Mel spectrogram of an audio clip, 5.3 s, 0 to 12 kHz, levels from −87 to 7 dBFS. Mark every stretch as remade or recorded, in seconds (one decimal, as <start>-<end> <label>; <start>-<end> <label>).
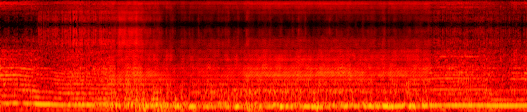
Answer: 0.0-1.1 recorded; 1.1-4.3 remade; 4.3-5.3 recorded

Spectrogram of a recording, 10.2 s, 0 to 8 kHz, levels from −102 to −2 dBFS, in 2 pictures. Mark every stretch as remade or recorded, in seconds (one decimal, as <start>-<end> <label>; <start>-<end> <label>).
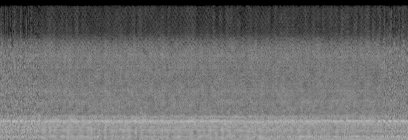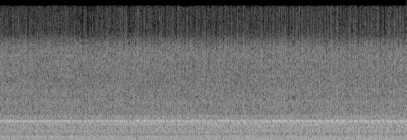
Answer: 0.0-0.5 recorded; 0.5-4.8 remade; 4.8-10.2 recorded

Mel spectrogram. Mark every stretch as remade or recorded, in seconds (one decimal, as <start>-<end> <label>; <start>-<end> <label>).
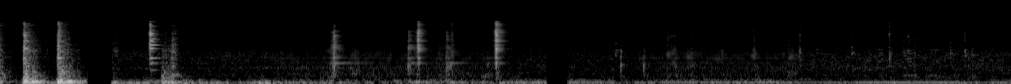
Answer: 0.0-2.7 recorded; 2.7-5.1 remade; 5.1-6.3 recorded; 6.3-8.0 remade; 8.0-10.1 recorded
